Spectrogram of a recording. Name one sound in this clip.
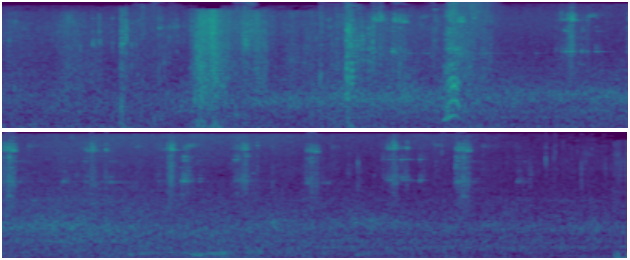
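Hands and feet crunch and scrape on icy rock during a climb.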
